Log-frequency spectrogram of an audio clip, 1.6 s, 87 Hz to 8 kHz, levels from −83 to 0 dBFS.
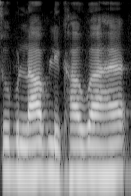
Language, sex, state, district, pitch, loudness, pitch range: Hindi, male, Jharkhand, Deoghar, 140 Hz, -16 LUFS, 140-145 Hz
